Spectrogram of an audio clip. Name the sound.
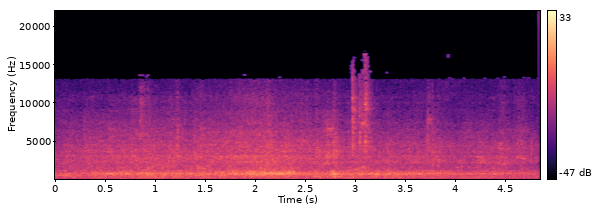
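train departing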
